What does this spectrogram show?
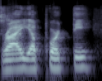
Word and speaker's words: Rajaportti: Yeah, and this reminds me of there's a famous Finnish sauna called Eero, you'll have to correct my pronunciation. What's that Yeah, sauna called? Rajaportti, yes. Rajaportti.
